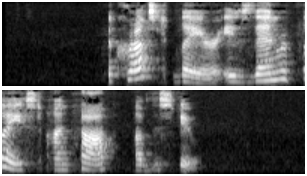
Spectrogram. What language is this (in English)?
English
